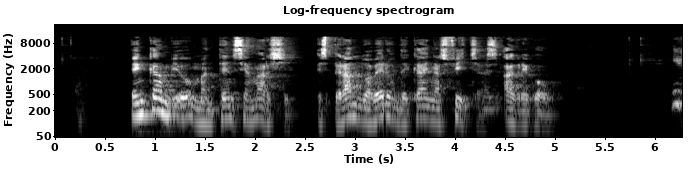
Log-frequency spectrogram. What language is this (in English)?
Galician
